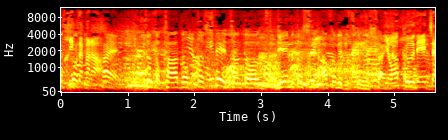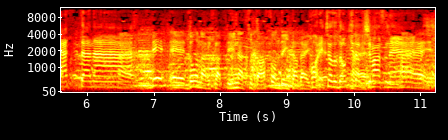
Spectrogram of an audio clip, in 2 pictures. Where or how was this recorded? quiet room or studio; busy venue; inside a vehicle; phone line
busy venue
